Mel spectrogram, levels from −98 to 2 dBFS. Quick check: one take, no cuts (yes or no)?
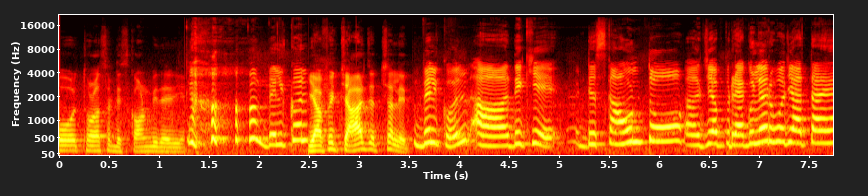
yes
